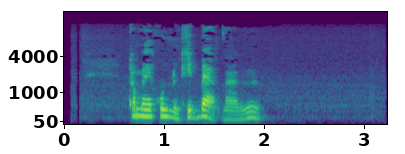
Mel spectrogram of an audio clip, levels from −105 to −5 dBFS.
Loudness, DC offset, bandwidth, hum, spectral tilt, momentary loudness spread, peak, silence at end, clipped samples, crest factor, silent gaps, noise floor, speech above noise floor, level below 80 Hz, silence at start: -26 LUFS; under 0.1%; 11.5 kHz; none; -6.5 dB/octave; 14 LU; -6 dBFS; 1.25 s; under 0.1%; 22 dB; none; -63 dBFS; 38 dB; -74 dBFS; 0.65 s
